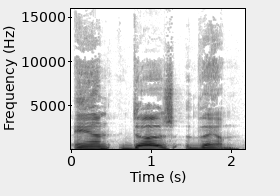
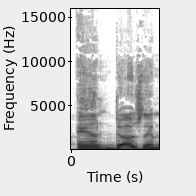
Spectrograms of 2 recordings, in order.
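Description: First: AND DOES THEM, very slow, word by word; emphatic repeat. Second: Said in the usual way. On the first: Retold or imitated. Preacher telling the congregation to notice the phrase, slow and emphatic. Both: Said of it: "notice that".

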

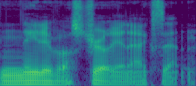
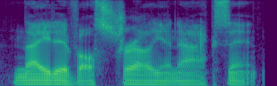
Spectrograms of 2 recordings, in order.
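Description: First: Said in the usual way. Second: Slow imitated Australian accent. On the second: Host mimicking debater Ken Ham, mock Australian accent. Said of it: "in his native Australian accent".

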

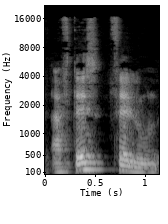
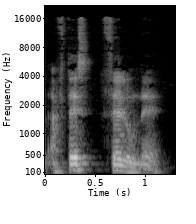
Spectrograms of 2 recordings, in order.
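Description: First: "θέλουν" ending cleanly on -ουν; short form θέλουν. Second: "θέλουνε" with an extra -ε at the end; long form θέλουνε. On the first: Teacher giving the short form of "they want": θέλουν. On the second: Teacher giving the long form of "they want": θέλουνε. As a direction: add the -ε to make "θέλουνε". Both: Shown as a demonstration. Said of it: "we have a variation on the they form".

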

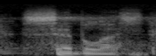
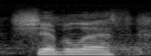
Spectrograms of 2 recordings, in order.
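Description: First: "Sibboleth" opening on s; "Sibboleth" with s replacing sh. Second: "Shibboleth" opening on sh; "Shibboleth" with sh rather than s; sh sound. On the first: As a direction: pronounce Shibboleth as "Sibboleth". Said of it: "they say Sibboleth". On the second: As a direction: pronounce "Shibboleth" with sh at the start. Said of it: "couldn't say Shibboleth". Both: Shown as a demonstration.

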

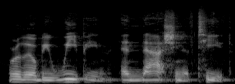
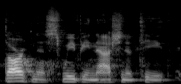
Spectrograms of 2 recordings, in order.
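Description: First: Said in the usual way. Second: A burst on darkness, then dropping to a hushed horror; stunned crowd repeating the threat in mock horror; horrified listener. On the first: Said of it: "he says". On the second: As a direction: spell out each dread word, appalled. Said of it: "And everybody listening goes".

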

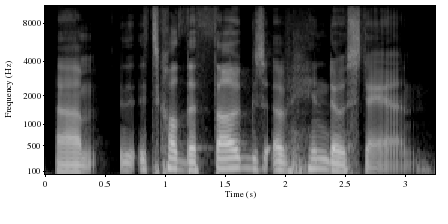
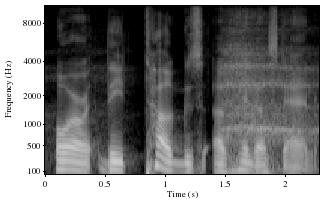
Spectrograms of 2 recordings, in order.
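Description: First: Said in the usual way. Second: Thugs of Hindostan in a Hindi accent. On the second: Shown as a demonstration. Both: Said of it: "with a Hindi accent".

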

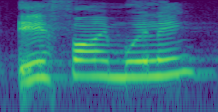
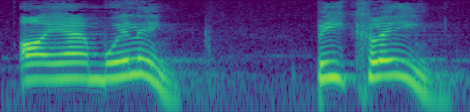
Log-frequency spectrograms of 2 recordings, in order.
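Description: First: High, disbelieving question on IF I'M WILLING; indignant. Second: I AM WILLING as a high, falling declaration; firm statement without the if. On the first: Jesus repeating the man's doubt, indignant. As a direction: throw IF back, affronted and high. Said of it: "That's why Jesus was indignant". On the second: Jesus answering the doubt, firmly declaring I AM WILLING. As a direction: say I AM WILLING as settled fact, then pause. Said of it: "Jesus removed the if and said". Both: Acted.

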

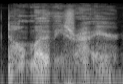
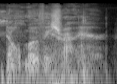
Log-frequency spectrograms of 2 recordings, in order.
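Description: First: Urgent hushed warning; whispering. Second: Sharper urgent whisper. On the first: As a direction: breathe it so the elk won't hear. Whispering to partner near elk. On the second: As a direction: hiss it a little harder. Repeated whisper to partner. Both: Retold or imitated.

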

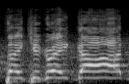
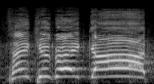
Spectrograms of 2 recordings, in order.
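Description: First: Slightly eased, still-shouted echo; settling shout of praise. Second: Drawn-out, shouted thanks at the peak; slow roaring praise. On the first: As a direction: let the second "great God" come down a notch. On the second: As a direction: stretch out "great God" at full shout. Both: Acted. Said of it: "repeats the line twice".

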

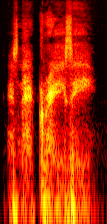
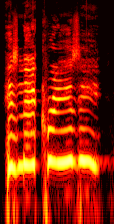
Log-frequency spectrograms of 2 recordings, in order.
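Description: First: Hushed whisper of disbelief. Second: Much higher, squealed disbelief; incredulous. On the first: Preacher to the kids about the mother's scheme, hushed whisper. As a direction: lean in and whisper it like a secret. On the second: Preacher to the kids about the stew trade, high squealed disbelief. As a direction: squeal it in mock shock. Preacher reacts to Jacob's bargain. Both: Real, not acted.

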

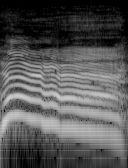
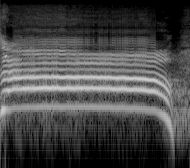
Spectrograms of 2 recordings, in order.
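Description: First: Low, long "Oh" sliding downward; mock a joyless reading with a drooping "Oh"; unimpressed atheist "Oh". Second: High, long, sustained shouted "Oh"; exuberant believer's "Oh". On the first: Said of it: "That's how atheists read Romans eleven". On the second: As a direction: belt out the exclamation in awe. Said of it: "We read it like this". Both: Shown as a demonstration.

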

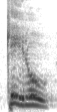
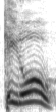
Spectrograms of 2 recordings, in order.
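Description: First: Keiro said plainly; Greek word keiro. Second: Loud keiro. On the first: Pastor repeating the Greek word keiro, calm. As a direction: say keiro once, calmly. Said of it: "eu estou feliz". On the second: Pastor leading the congregation to call out keiro loudly. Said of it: "Fala pra pessoa do seu lado aí". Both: Shown as a demonstration.

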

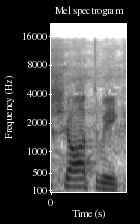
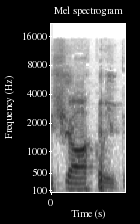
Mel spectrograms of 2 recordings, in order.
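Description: First: "short" said as "shart", with a T; pronounced "shart". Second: Said in the usual way. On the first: Shown as a demonstration. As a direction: say "short" as "shart" before "week". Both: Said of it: "corrected to Shark Week, and it's not the same".

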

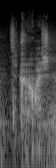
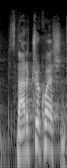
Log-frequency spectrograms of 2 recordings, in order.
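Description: First: Mock-secret whispered aside; joking whisper. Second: Said in the usual way. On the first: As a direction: whisper it like a conspiratorial joke. Teacher jokes with class.

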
